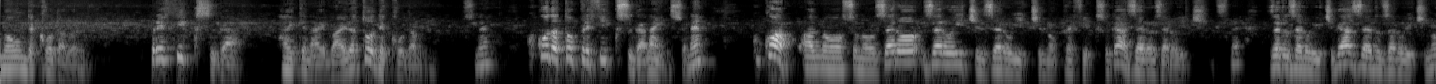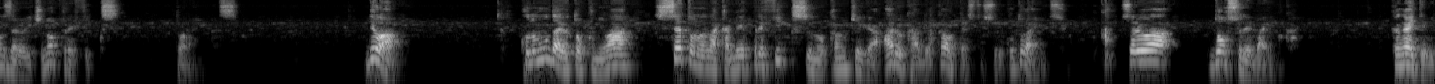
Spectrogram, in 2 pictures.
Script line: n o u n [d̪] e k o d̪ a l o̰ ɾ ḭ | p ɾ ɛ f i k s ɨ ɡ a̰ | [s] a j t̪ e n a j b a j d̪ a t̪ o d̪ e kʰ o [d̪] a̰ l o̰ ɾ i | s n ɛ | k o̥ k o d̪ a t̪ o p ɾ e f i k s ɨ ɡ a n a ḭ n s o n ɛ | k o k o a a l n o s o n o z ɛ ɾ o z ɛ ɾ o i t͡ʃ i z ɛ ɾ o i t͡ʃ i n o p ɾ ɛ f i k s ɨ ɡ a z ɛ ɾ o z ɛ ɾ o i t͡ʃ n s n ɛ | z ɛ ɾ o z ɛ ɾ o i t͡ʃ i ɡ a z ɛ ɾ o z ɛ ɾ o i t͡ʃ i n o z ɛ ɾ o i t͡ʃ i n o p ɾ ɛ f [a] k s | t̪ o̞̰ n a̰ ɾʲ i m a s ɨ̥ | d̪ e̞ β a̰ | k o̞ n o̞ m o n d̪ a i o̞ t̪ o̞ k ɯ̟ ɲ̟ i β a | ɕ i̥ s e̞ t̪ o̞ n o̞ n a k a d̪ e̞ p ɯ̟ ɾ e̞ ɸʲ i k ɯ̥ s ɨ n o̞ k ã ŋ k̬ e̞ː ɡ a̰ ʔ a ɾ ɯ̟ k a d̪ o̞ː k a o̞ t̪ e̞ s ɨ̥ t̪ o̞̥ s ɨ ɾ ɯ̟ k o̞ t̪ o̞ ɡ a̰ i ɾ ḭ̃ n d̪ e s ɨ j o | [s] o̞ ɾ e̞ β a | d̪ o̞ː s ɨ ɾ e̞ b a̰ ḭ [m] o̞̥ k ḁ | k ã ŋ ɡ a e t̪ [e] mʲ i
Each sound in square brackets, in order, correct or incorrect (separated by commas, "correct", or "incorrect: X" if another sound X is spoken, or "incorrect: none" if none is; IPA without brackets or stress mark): correct, incorrect: h, correct, incorrect: i, correct, incorrect: n, correct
